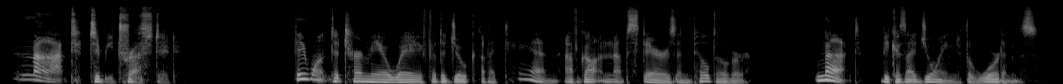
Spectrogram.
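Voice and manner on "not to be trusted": slow, contemptuous, dismissive, scornful sneer. A guard refuses to let the narrator in, sneering. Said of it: "lifting his chin with a sneer".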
